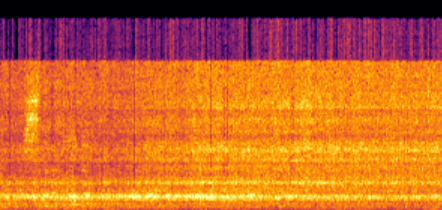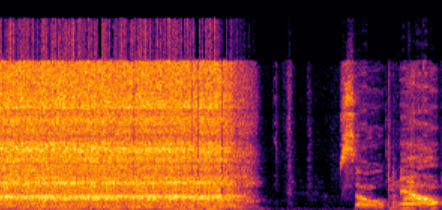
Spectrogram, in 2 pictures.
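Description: A blender spins a raw vegan cheesy sauce with a loud, continuous whirring motor drone that runs steadily for about nine seconds, then cuts off abruptly before a voice speaks.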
